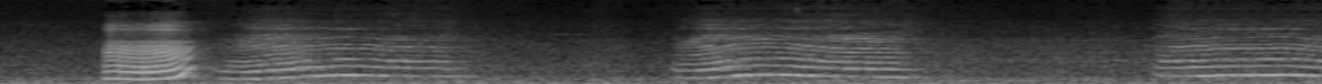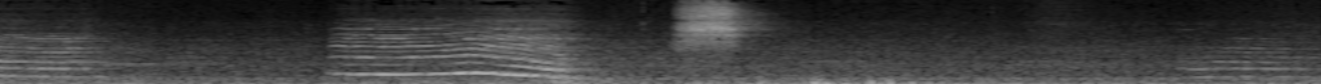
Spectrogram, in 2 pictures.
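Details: Dog named Mowgli, annoyed at being tied up, gives drawn-out wavering whine-howls that rise and then fall, each about a second and a half long, about five in a row every two and a half seconds, with steady low background hum.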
